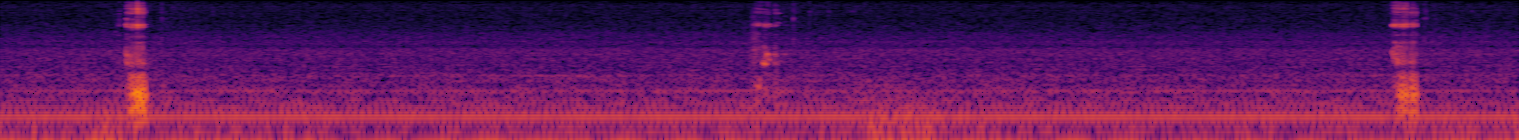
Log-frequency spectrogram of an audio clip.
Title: drunk hiccups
